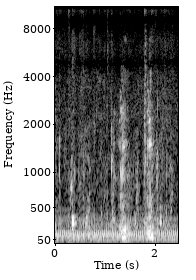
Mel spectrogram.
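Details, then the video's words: Farm-raised pigs being fed at a family pig farm, eating; three short, low grunts come at roughly one-second and half-second gaps over a steady low hum and background rustle. "Pig Farming Eating"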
